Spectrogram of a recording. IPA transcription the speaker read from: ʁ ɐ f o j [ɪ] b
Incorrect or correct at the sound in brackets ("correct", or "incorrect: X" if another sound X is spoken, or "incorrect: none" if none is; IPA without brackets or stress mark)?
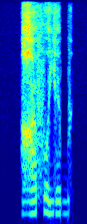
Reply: correct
